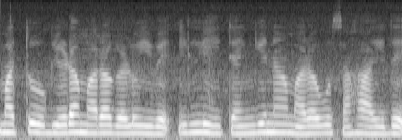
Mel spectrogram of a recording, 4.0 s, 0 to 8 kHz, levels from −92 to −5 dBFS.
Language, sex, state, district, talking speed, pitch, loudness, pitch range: Kannada, female, Karnataka, Chamarajanagar, 150 wpm, 170 Hz, -13 LUFS, 160-180 Hz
